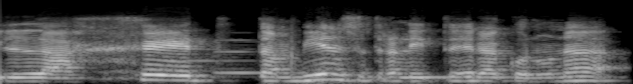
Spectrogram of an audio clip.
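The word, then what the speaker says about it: חית: de la ley y esta se pronuncia como una jota como una j lage y en la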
